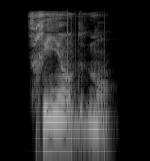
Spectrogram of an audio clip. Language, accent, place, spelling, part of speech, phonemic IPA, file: French, France, Lyon, friandement, adverb, /fʁi.jɑ̃d.mɑ̃/, LL-Q150 (fra)-friandement.wav
- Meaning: deliciously, tastily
